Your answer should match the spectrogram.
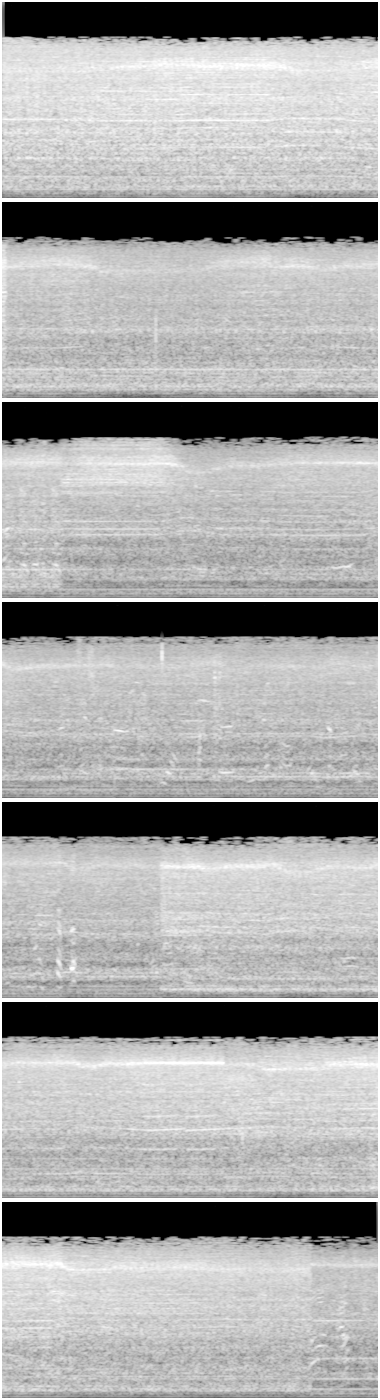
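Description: Hydraulic excavator diesel engines running steadily, mixed with bystanders' voices and a laugh about twenty seconds in. The sound drops and returns abruptly a few times.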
